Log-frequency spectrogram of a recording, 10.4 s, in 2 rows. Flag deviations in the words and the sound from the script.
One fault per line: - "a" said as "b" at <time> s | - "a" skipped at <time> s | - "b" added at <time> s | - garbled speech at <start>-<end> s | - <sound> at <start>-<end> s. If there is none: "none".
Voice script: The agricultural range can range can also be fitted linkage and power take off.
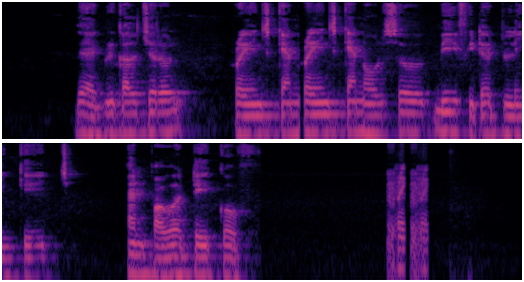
- laugh at 9.0-9.5 s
